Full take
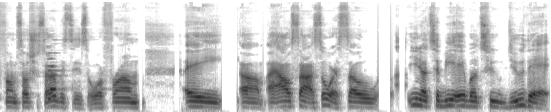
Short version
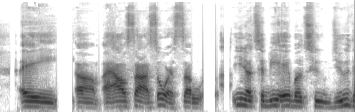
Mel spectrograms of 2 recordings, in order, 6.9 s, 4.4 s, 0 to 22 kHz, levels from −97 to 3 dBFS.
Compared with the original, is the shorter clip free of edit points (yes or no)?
no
